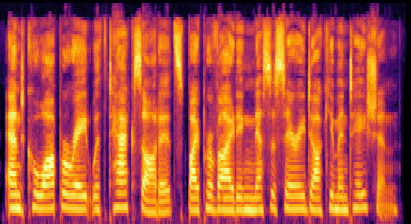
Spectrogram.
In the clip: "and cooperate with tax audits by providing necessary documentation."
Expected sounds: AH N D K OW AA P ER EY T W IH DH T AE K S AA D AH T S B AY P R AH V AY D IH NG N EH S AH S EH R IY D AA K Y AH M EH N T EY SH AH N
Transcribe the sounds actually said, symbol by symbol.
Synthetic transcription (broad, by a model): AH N K OW AA P ER EY T W IH DH T AE K S AA D AH T S B AY P R AH V AY D IH NG N EH S AH S EH R IY D AA K Y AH M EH N T EY SH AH N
